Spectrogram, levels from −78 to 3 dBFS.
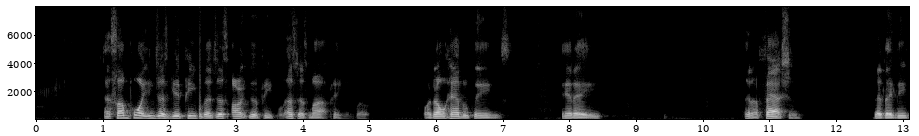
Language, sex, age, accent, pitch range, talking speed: English, male, 50-69, American, 115-150 Hz, 130 wpm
